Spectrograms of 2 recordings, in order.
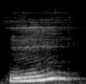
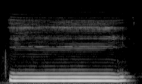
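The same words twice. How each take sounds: First: The pitch rises from mid to high. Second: The pitch stays high and level. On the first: "Second tone, ... going up" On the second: "First tone, E flat"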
